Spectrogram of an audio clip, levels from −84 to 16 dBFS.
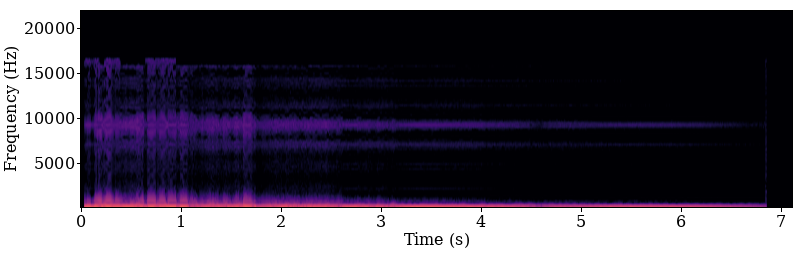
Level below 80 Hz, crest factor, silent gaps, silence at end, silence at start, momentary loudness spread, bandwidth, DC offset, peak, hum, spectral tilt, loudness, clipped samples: -26 dBFS; 10 dB; none; 0.25 s; 0.05 s; 13 LU; 10.5 kHz; under 0.1%; -14 dBFS; none; -9.5 dB/octave; -29 LUFS; under 0.1%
